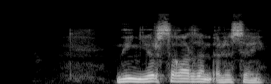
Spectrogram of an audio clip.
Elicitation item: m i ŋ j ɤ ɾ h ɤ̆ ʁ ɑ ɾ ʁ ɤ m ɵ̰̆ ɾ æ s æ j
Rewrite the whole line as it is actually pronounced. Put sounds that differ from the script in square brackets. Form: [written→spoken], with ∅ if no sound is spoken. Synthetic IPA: m i [ŋ→n] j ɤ ɾ [h→s] ɤ̆ ʁ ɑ ɾ [ʁ→ð] ɤ m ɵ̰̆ [ɾ→l] æ s æ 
